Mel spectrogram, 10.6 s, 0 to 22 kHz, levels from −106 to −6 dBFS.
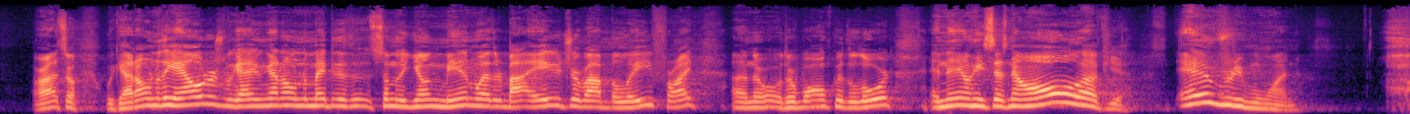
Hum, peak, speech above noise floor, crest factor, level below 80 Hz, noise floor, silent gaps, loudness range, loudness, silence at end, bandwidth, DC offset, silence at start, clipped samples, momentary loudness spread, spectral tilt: none; -6 dBFS; 40 dB; 18 dB; -80 dBFS; -63 dBFS; none; 3 LU; -23 LUFS; 0 s; 19 kHz; under 0.1%; 0.25 s; under 0.1%; 12 LU; -4 dB/octave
